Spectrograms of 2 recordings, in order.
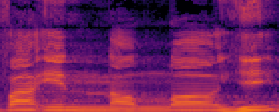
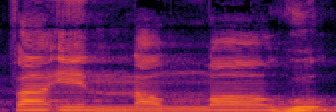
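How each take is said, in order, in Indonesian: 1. Kata Allah berakhir dengan vokal i. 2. Kata Allah berakhir dengan vokal u. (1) "oh lebih salah lagi" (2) "enggak bisa dibaca fa innallahu, salah"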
